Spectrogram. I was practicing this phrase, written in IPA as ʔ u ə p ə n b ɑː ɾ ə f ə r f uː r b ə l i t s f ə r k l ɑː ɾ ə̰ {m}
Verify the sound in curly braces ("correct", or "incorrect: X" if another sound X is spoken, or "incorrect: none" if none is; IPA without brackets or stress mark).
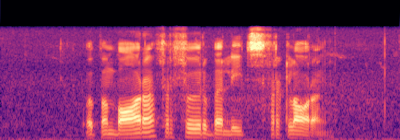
incorrect: ŋ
